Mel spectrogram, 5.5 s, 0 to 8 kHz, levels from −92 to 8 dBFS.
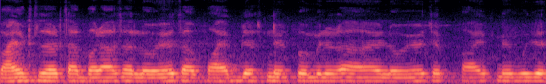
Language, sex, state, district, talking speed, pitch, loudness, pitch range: Hindi, male, Bihar, West Champaran, 200 wpm, 130 Hz, -16 LUFS, 125-130 Hz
